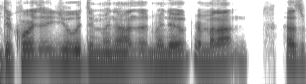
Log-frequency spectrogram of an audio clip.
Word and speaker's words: Minot: Was there like a in Decorah that you lived in Minot or Minot? How's it pronounced? Mine not.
